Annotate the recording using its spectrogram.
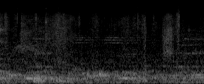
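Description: Faint cooing of domestic pigeons.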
